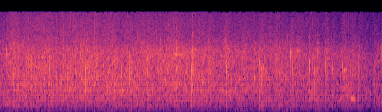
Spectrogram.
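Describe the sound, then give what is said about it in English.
A crowd applauding steadily, dense overlapping claps forming a continuous bright wash with a few sharper individual claps standing out toward the end, fairly loud throughout. “If you are clapping, you can clap. I'm not stopping you from clapping.”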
